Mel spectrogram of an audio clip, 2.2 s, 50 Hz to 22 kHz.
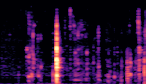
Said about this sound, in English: I'm going to take a sip because I have been talking the last 21 minutes, and I know I took a sip before, but with that being said, we're going to go continue.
